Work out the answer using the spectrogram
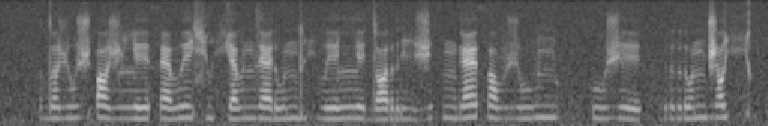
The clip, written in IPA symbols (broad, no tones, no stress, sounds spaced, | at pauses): d ɒ ʒ u ʒ ʔ ɒ ʒ ɮ e θ æ v e ɕ u ç æ v n z æ ɾ u n d u ç β e lː e d ɒ r i ʒ | ŋ ɡ æ θ ɒ v ʒ u v ɲ u kː u ʒ e | r o n d͡ʒ ɒ ç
